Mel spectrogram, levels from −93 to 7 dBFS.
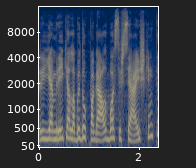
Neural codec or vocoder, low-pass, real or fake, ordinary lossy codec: none; 14.4 kHz; real; Opus, 64 kbps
